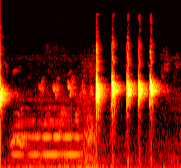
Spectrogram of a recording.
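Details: Soft lure call of a yellow-vented bulbul for drawing replies from other bulbuls: a faint steady tone first, then five evenly spaced bright, rounded notes about a quarter second apart.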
